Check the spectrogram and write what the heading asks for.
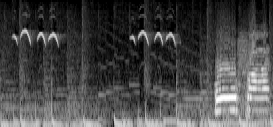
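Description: Children's background music with a steady beat, with a bird's high chirps laid over it in two quick sets of three, about half a second in and two seconds in. Near the end a loud child's voice comes in over the music.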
